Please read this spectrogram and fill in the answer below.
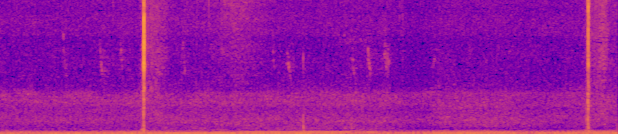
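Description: A motor engine running steadily nearby, a low rumble with a few steady tones in it. Over it come two sharp clicks of a golf club striking the ball out of sand, about a second and a half in and near the end.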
